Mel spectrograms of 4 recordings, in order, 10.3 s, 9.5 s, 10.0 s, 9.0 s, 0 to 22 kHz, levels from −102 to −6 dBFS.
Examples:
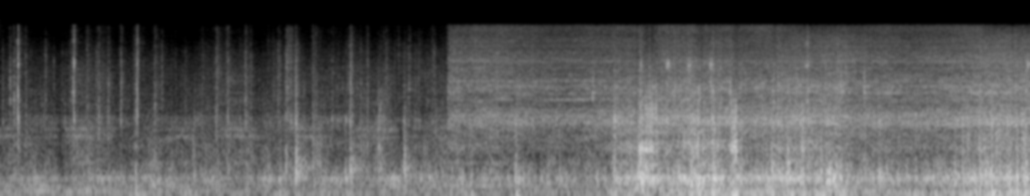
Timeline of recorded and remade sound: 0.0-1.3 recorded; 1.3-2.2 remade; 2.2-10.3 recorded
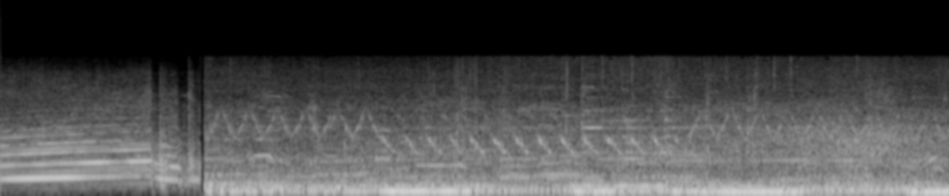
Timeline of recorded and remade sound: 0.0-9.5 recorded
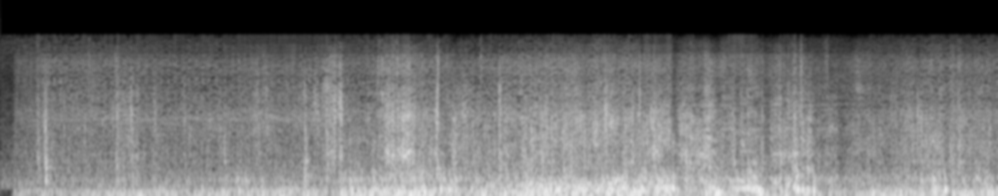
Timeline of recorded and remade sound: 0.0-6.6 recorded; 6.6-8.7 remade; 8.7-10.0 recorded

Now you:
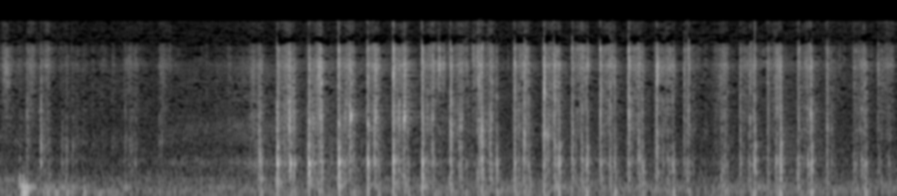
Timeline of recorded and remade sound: 0.0-1.9 remade; 1.9-3.7 recorded; 3.7-4.6 remade; 4.6-5.7 recorded; 5.7-7.9 remade; 7.9-8.6 recorded; 8.6-9.0 remade

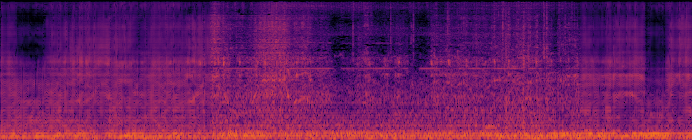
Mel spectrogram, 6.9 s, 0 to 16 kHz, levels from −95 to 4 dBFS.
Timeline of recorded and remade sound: 0.0-2.1 remade; 2.1-5.8 recorded; 5.8-6.9 remade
